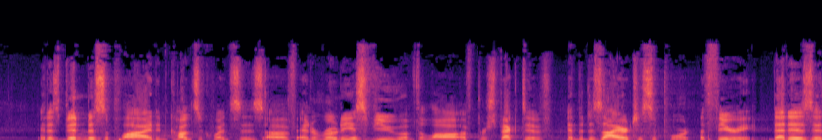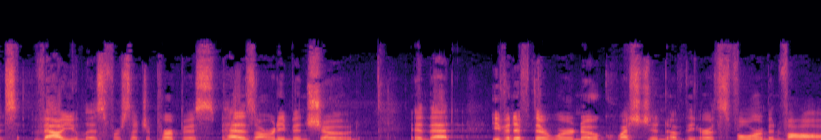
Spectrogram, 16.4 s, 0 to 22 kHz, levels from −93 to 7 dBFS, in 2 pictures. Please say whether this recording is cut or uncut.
uncut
